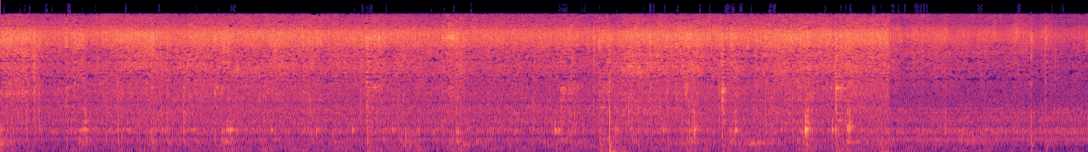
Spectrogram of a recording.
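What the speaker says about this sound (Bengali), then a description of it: "অল্প হলুদ দিয়ে আলুগুলোকে ভেজে নেব।" Potato pieces frying in oil with a little turmeric in a wok, a steady bright hiss and sizzle with occasional faint stirring clicks, no talking.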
